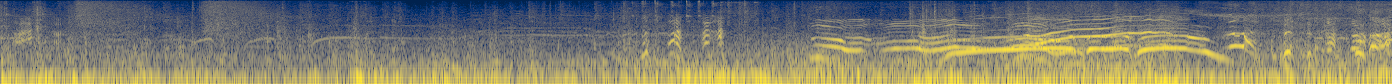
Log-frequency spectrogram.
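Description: A roller coaster car rumbles and clatters along its track.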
